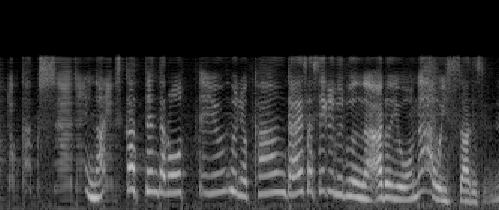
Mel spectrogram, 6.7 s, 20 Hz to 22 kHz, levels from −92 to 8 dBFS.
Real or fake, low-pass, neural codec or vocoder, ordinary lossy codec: fake; 7.2 kHz; codec, 16 kHz, about 1 kbps, DyCAST, with the encoder's durations; Opus, 64 kbps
